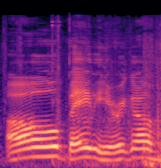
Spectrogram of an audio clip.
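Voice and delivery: loud, high burst of excitement; hyped up. Real, not acted. Streamer as the game action kicks off, hyped up. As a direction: belt it out, geared up for action.

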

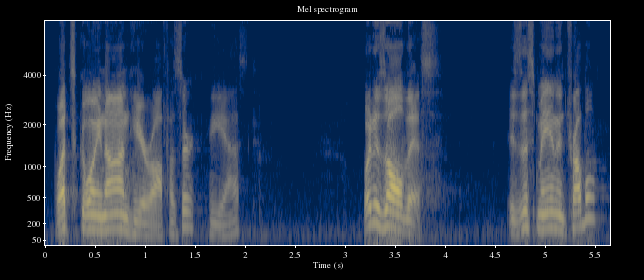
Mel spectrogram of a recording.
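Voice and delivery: loud, indignant questions; demanding. A narrator's reading. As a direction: storm in and demand answers. Manager confronts officer.

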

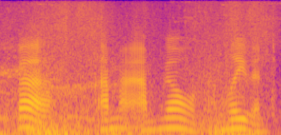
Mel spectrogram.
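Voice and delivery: ordinary delivery

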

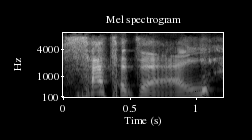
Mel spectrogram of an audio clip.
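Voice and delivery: slow, stretched "Saturday" with a laugh; mock British Saturday. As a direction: drag out "Saturday" in a mock accent. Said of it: "That's what he say".

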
